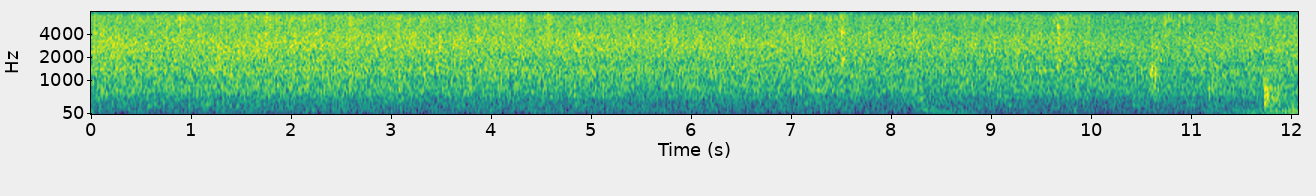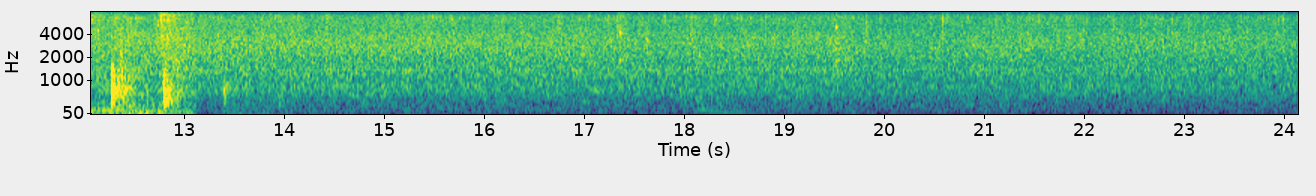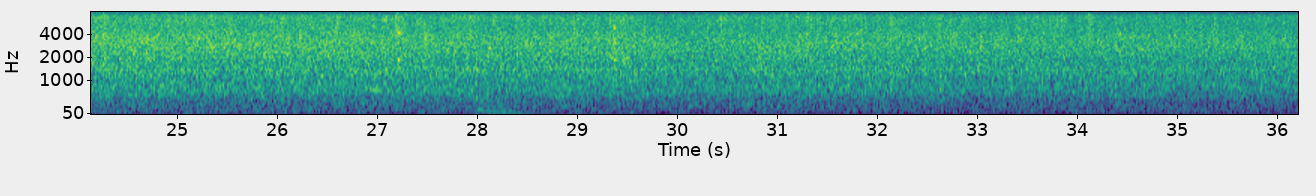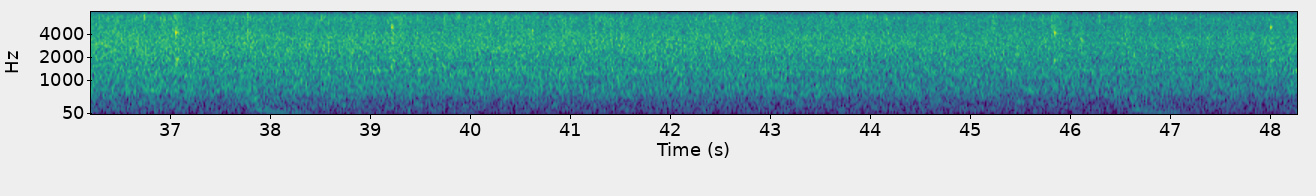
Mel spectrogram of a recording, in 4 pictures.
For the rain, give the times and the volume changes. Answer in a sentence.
The rain can be heard from 0.0 to 48.2 s, getting quieter.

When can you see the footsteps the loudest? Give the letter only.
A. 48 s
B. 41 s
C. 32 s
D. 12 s
D.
